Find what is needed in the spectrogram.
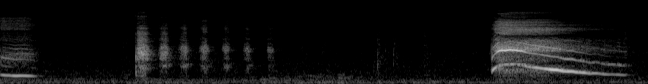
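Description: A woman's theatrical, manic laughter: a run of quick breathy laughs about a second and a half in that fade away, then near the end a loud, long, high-pitched cry that slides down in pitch.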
